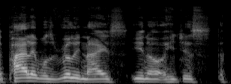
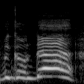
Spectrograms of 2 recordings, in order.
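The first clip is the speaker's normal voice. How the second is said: high, louder panicked cry; 12 semitones higher, 4 dB louder than usual. Retold or imitated. Passenger on the bumpy flight, high panicked cry. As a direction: yelp in mock panic.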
